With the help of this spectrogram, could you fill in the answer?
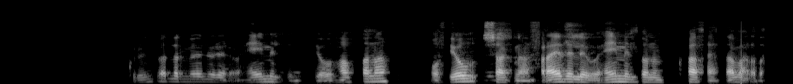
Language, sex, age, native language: Icelandic, male, 40-49, Icelandic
